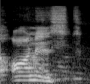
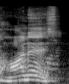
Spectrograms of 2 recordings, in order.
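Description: First: ऑनेस्ट said with the h dropped, opening straight on the vowel; ऑनेस्ट with a silent h, as it is spoken in English. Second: हॉनेस्ट said with a clear h at the start, just as it is written; हॉनेस्ट with the h pronounced, read the way it is spelt; spelling pronunciation. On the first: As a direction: read ऑनेस्ट the English way, no h at all. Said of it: "English में पढ़ा जाता है". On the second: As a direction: sound out the h in हॉनेस्ट, letter by letter. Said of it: "लिखा हॉनेस्ट है". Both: Shown as a demonstration.

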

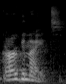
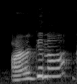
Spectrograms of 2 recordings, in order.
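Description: First: Argonite said as AR-guh-nite, the fixed ending; corrected pronunciation. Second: Argonaught said as AR-go-nawt, wrong ending; mispronounced. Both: Real, not acted. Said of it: "I can't pronounce them that well".

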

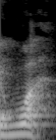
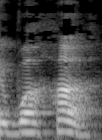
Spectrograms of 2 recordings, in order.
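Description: First: "wah" as a single short w sound; just "wah", one beat; one simple sound. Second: "wah-huh" with an extra huh puffed after the w; "wah-huh", H sounded separately; wrong way, two sounds. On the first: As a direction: say "wah" with no huh after it. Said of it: "just say wah". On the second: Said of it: "so don't say wah-huh". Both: Shown as a demonstration.

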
